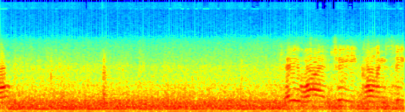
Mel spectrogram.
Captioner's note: plane whirring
